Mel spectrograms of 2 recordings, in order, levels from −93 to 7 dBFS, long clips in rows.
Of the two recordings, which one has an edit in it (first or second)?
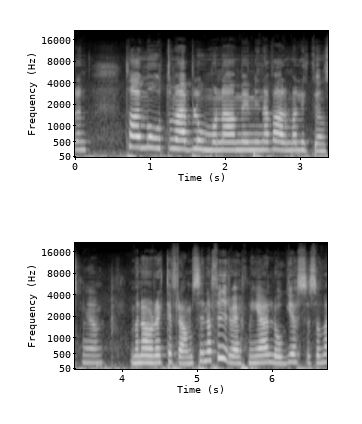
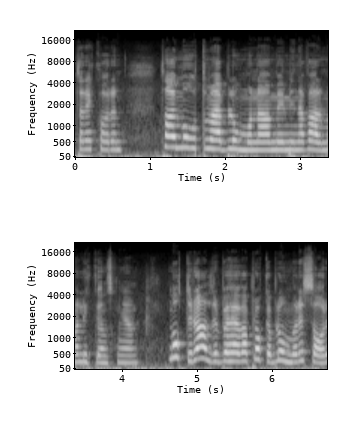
first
